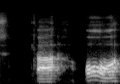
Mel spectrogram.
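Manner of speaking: plain reading voice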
